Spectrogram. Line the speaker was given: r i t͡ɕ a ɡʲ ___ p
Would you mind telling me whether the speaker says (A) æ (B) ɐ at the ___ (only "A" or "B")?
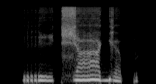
B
